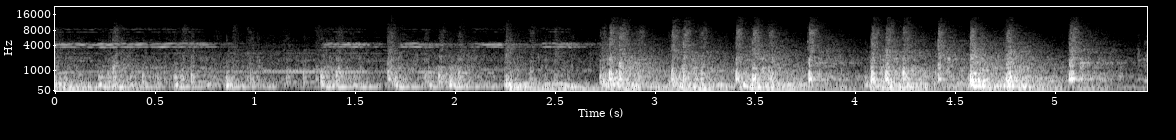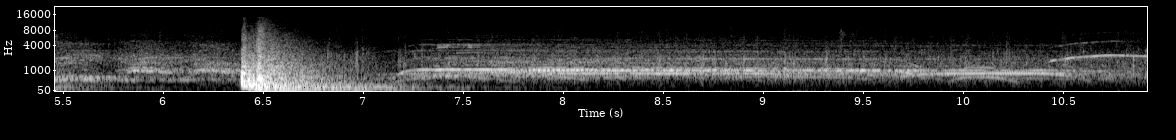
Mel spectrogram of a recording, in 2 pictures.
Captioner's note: cheers and applause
